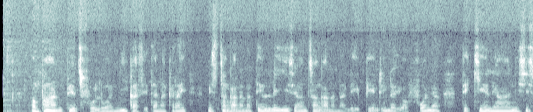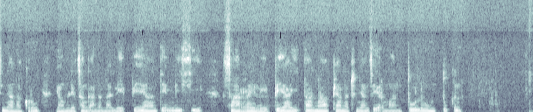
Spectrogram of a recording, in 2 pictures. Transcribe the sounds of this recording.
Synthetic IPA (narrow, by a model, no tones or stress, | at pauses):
ampaniped͡ziv̥oluəniɡaz̥et̪anakiraj | misi̥t͡saŋɡananət̪eluleizanit͡saŋɡananəleb̥eɳɖ͡ʐiɳɖ͡ʐəewa̰v̥onad̪̥ekʰelanisisinianakiruewaminlet͡saŋɡananəleb̥ead̪̥emisisaɾirajleb̥eaɦit̪anəpjanaʈ͡ʂəniand͡zeɾimanit̪ulumit̪ukinə̥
